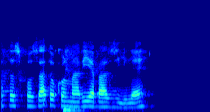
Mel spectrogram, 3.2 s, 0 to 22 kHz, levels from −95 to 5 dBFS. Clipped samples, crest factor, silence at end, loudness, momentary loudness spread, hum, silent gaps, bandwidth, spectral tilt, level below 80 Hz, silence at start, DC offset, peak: under 0.1%; 18 dB; 0.95 s; -56 LUFS; 6 LU; none; none; 7.6 kHz; -2.5 dB/octave; -74 dBFS; 0 s; under 0.1%; -38 dBFS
